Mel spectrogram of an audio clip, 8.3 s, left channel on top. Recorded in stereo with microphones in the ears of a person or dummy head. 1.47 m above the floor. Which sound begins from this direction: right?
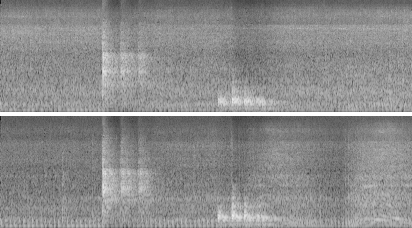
Knocking, at 4.3 s.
